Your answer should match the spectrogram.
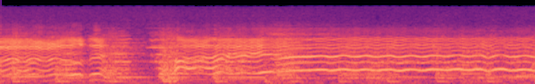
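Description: A male voice sings a Broadway show tune over instrumental accompaniment, with a wide vibrato. About halfway through he takes up one long held note.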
